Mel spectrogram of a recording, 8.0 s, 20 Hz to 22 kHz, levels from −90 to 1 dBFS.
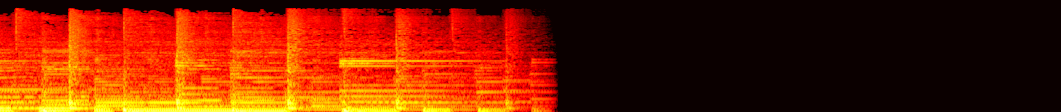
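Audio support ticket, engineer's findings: Call bitrate drop, 2.18–4.77 s. Audio turns rough and watery. Encoder starved after bandwidth estimate fell, about 96 to 20 kbps. Coarser coding, treble lost. Recovers near 4.77 s.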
